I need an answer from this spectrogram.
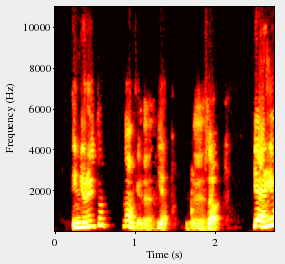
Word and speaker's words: Iñárritu: Iñárritu. Iñárritu?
